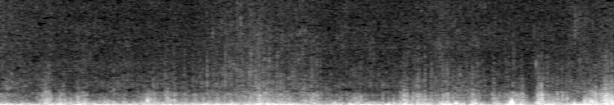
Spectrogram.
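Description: Wind buffeting the microphone: a heavy low rumble that rises and falls unevenly with the gusts.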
